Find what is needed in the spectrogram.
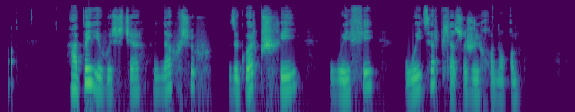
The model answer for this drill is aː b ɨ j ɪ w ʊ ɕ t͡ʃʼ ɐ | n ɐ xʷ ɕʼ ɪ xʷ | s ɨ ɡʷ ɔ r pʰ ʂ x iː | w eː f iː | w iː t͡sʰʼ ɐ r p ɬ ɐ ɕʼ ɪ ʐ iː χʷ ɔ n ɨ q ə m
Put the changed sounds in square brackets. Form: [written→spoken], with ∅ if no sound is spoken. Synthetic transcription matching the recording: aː b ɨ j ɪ w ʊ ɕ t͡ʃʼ ɐ | n ɐ xʷ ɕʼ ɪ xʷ | [s→z] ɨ ɡʷ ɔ r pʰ ʂ x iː | w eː f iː | w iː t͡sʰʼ ɐ r p ɬ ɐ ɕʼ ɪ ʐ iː χʷ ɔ n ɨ q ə m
